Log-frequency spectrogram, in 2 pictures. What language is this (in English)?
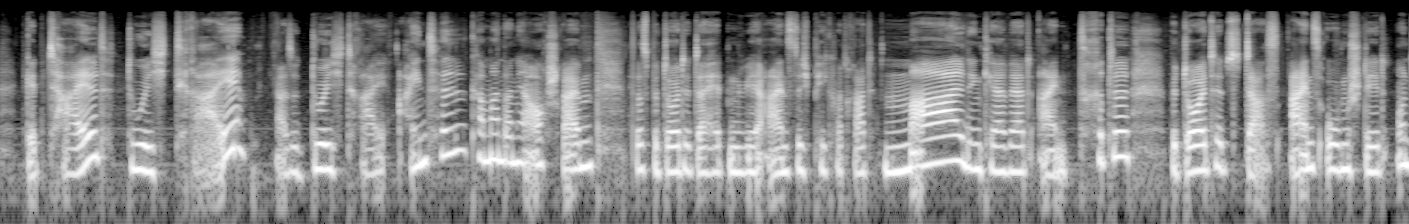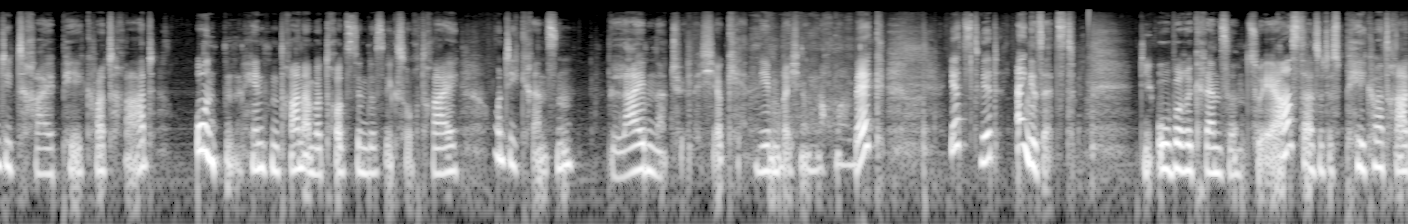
German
